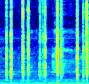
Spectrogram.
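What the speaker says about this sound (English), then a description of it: "God, I type perfectly in this keyboard with this stupid fucking software issues." Quick bursts of typing on a computer keyboard, several rapid clusters of close, crisp key clicks with short pauses between them.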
